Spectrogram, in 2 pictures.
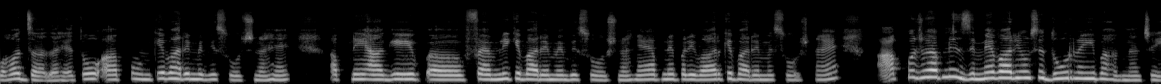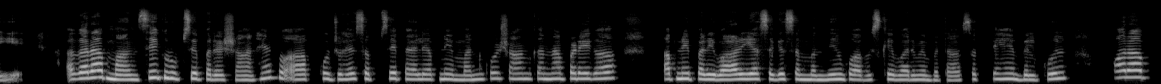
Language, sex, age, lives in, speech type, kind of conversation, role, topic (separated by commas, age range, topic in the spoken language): Hindi, female, 30-34, India, conversation, advice, advisor, पल भर में मानसिक शांति पाने के लिए मैं अभी क्या कर सकता हूँ?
